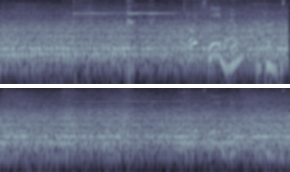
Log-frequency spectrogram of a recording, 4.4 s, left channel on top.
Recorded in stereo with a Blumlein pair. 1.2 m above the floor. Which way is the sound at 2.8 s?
30° left.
